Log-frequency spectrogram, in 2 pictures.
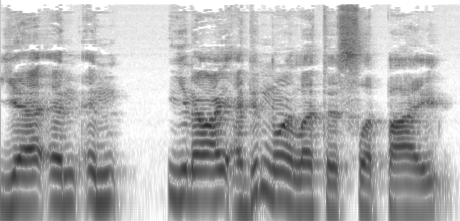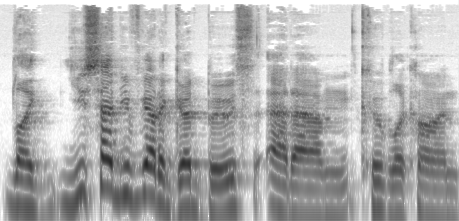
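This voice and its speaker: A man speaks at a moderate pace in a normal speaking voice, fairly high in pitch with ordinary pitch variation. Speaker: co-host asking questions. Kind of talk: casual interview-style chat.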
